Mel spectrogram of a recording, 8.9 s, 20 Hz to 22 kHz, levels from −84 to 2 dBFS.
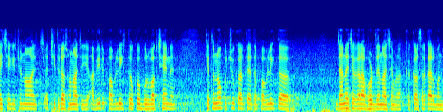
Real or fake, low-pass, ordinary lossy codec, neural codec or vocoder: fake; none; none; codec, 16 kHz, 8 kbps, FunCodec, trained on Chinese and English, 25 frames a second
